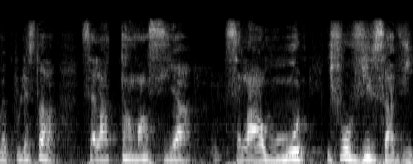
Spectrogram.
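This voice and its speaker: The woman's voice is somewhat breathy and sits at a fairly low pitch. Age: young. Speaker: interviewee on TV show. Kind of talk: TV street interview, casual.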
